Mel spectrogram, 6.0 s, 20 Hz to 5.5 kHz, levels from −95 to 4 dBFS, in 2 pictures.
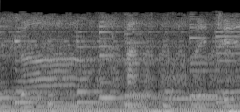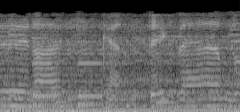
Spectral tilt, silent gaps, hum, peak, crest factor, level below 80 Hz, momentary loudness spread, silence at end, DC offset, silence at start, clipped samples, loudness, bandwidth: -8.5 dB/octave; none; none; -12 dBFS; 16 dB; -36 dBFS; 5 LU; 0 s; under 0.1%; 0 s; under 0.1%; -30 LUFS; 4.3 kHz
